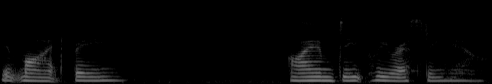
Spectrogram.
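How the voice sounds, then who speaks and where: A woman leading a guided meditation in a soft, breathy, partly whispery voice, soothing and gentle with long pauses. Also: lowish voice, little pitch movement. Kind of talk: guided body scan meditation.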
